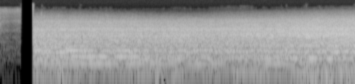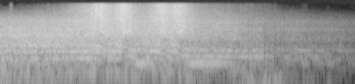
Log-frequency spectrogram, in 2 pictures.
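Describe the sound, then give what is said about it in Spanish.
A loud NASCAR Next Gen race car engine roars steadily for several seconds, swelling to a peak as it sweeps past, then fading slightly as it pulls away. “Y aquí les traemos una pruebita de cómo suena el nuevo bebé de NASCAR.”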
